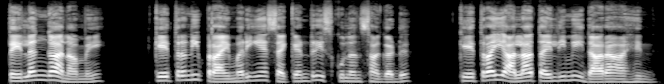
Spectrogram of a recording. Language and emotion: Sindhi, neutral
